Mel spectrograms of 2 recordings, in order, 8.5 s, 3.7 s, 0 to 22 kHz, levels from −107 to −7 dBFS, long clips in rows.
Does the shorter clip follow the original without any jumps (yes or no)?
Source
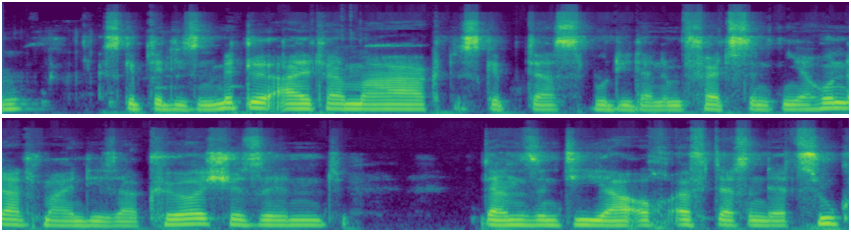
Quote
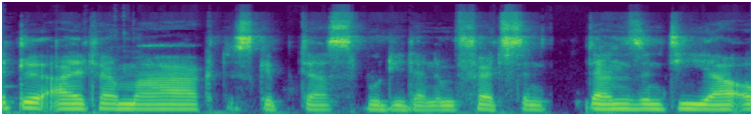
no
